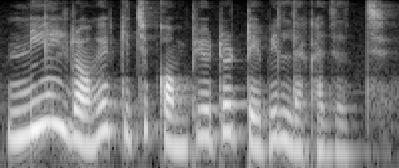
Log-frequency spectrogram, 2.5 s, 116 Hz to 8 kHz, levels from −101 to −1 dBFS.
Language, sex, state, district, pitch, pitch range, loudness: Bengali, female, West Bengal, Cooch Behar, 245 Hz, 220-290 Hz, -16 LUFS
